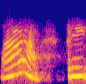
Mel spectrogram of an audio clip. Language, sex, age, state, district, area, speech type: Kannada, female, 60+, Karnataka, Gulbarga, urban, conversation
